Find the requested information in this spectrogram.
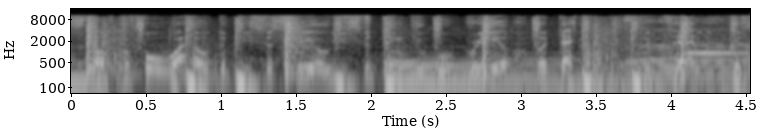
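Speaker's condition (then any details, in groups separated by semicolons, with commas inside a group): No condition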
